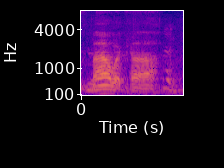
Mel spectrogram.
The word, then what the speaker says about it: Malachi: I thought Malachi was Malachi. I thought, is that dude Italian or something? But no, it's Malachi. It's just the way you pronounce the book.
